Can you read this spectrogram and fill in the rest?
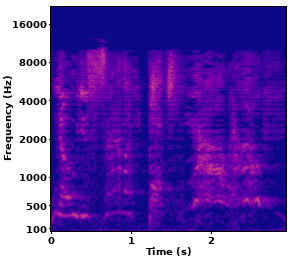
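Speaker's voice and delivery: acted scream, very high, very slow, rising. Recounting finally saying no to the fire, reenacting their own screaming. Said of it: "Starts screaming, screaming, screaming coming out".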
